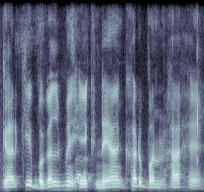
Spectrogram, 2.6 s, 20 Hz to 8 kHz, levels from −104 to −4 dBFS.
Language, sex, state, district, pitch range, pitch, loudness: Hindi, male, Arunachal Pradesh, Lower Dibang Valley, 125-150 Hz, 130 Hz, -17 LUFS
